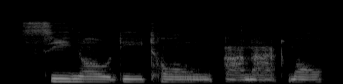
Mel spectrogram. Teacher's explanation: The words dito and ang are blended together by the speaker.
